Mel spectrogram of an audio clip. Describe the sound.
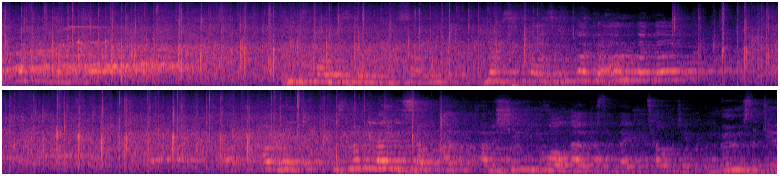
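A crowd of children cheers and claps enthusiastically for a team member being introduced, with dense, steady applause and excited high-pitched shouts and voices carrying on loudly for several seconds.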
